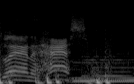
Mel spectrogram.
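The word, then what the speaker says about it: Lannahechee: The other day, I rode down to the Lanahatchee River. I caught some beautiful steelhead trout. In the Lanahatchee River. No. The Lanahatchee. It runs right near here. Yeah, but it's pronounced Lanahatchee.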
